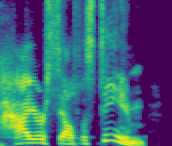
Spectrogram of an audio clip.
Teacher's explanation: le stress qui est sur la deuxième syllabe dans selfestem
